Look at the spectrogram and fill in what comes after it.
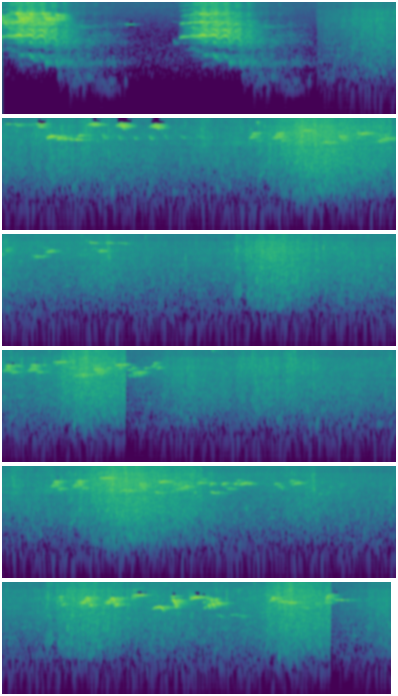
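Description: A horse whinnying twice in the first three seconds, each call falling in pitch. Then surf washing in, swelling and fading every few seconds, with short high bird chirps over it.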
